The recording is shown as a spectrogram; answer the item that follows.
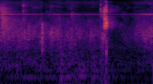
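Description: A single sharp click or knock about one and a half seconds in, with a fainter tick before it, over light handling noise.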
